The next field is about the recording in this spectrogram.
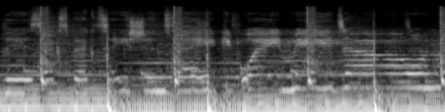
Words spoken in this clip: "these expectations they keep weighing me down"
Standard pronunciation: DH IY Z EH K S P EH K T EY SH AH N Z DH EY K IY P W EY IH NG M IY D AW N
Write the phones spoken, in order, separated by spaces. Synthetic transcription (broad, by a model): DH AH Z EH K S P EH K T EY SH AH N Z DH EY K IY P W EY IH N M IY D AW N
